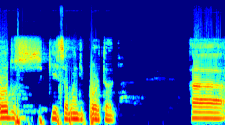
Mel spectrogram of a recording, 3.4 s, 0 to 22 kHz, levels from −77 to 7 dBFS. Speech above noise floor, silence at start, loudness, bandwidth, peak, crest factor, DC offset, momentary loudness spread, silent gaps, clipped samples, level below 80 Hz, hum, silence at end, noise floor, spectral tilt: 56 dB; 0 s; -10 LUFS; 16.5 kHz; 0 dBFS; 10 dB; under 0.1%; 10 LU; none; 0.1%; -26 dBFS; none; 0 s; -65 dBFS; -5 dB/octave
